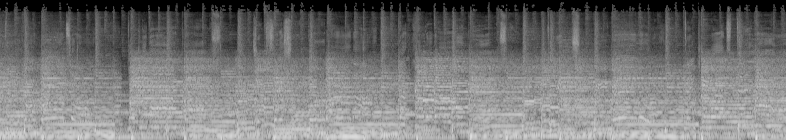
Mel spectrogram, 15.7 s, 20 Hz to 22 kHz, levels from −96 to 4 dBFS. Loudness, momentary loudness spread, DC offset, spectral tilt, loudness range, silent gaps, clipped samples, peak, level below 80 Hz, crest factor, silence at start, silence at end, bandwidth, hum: -16 LUFS; 2 LU; under 0.1%; -5.5 dB/octave; 1 LU; none; under 0.1%; -2 dBFS; -28 dBFS; 14 dB; 0 s; 0 s; 18.5 kHz; none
